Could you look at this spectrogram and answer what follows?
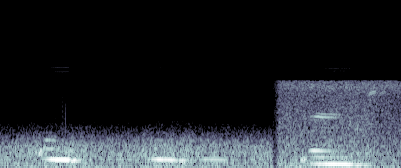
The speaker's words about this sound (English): And this is from a whale calling near the ocean surface.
